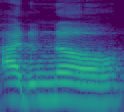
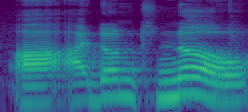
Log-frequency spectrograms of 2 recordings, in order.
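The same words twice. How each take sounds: First: The t in "don't" is dropped. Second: The t in "don't" is clearly pronounced. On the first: "किसी में टी silent हो जाता है" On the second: "किसी में टी आ रहा"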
